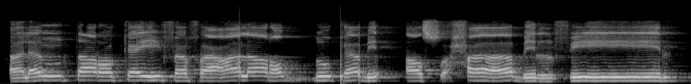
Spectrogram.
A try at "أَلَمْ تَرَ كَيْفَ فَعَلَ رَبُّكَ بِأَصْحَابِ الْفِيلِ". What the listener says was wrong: র বায়ের উচ্চারণ গুলাকে আরেকটু মোটা করে করা যায়,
